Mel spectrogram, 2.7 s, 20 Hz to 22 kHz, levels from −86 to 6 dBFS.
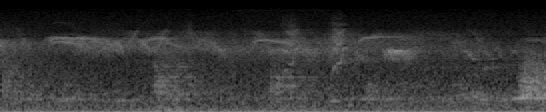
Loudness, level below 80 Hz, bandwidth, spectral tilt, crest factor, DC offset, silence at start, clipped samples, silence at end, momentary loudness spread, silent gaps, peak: -39 LUFS; -50 dBFS; 16 kHz; -2.5 dB/octave; 16 dB; 1%; 0 s; under 0.1%; 0 s; 5 LU; none; -22 dBFS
